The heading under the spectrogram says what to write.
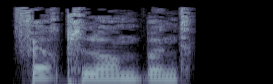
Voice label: "verplombend", german; adjectives

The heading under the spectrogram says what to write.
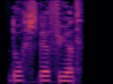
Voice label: "durchgeführt", German; adjectives

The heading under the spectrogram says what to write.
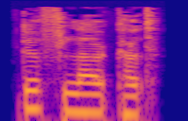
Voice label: "geflackert", German; adjectives

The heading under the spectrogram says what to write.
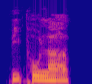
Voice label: "bipolar", German; adjectives

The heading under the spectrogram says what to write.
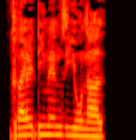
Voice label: "dreidimensional", German; adjectives

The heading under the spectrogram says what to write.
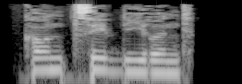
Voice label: "konzedierend", German; adjectives

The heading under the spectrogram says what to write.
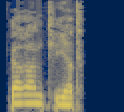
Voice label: "garantiert", German; adjectives

